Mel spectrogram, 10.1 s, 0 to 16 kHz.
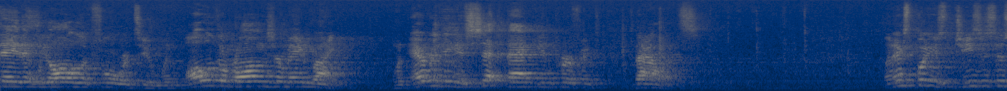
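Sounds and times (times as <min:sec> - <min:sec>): man speaking: 0:00.0 - 0:07.1, 0:08.8 - 0:10.0.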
